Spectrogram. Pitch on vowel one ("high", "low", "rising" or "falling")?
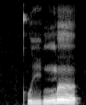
low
